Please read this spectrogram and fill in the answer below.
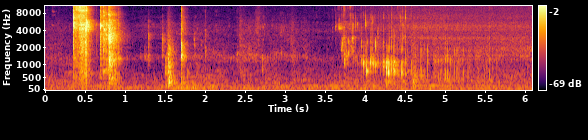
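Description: Aluminium can of 7 Up lemon-lime soda being opened, the pull tab giving a sharp crack and hiss in two quick bursts near the start. From a little past halfway the soda pours into a glass and fizzes.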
